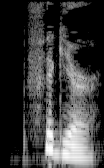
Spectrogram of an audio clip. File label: "Figure", English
